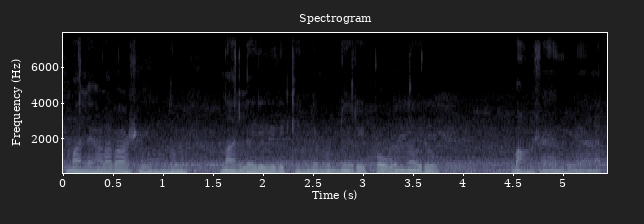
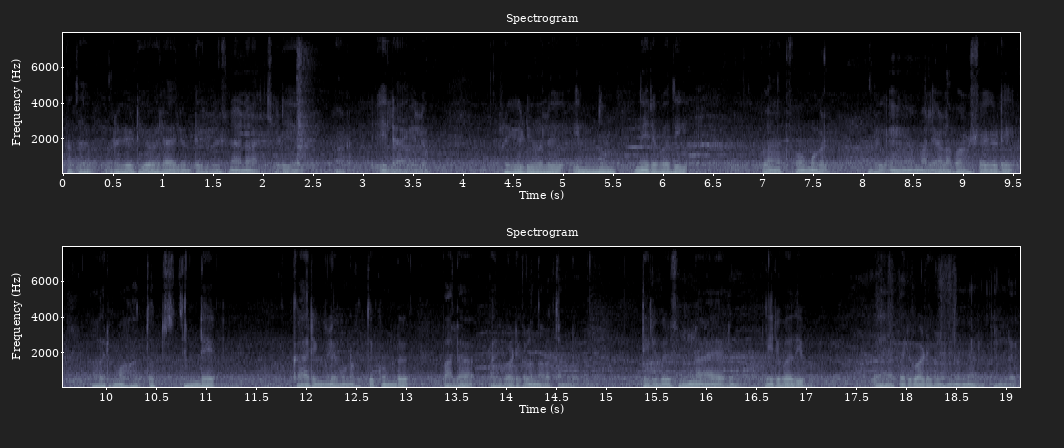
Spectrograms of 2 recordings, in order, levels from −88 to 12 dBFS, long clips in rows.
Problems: low volume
